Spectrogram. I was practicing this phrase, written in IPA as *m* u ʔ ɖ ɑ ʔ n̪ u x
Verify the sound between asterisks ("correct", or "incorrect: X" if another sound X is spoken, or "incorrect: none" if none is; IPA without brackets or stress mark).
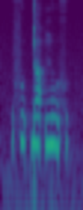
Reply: incorrect: f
